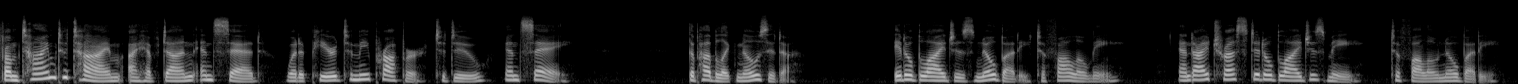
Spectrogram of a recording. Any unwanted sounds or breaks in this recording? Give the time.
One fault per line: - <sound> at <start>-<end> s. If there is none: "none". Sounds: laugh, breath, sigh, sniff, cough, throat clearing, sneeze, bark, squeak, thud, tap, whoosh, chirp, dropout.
none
